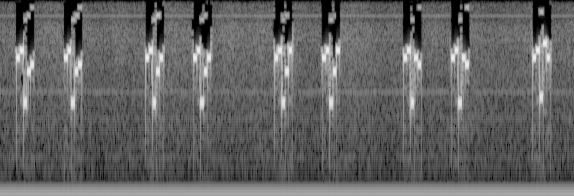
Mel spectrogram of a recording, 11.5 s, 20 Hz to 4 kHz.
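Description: Five-tone selective call (ZVEI), heard as quick runs of five tones, tones of about 80 ms. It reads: 89167 89167 89168 89168 89169 89169 89187 89187 89208
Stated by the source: ZVEI five-tone call 89130 received on SDR.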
